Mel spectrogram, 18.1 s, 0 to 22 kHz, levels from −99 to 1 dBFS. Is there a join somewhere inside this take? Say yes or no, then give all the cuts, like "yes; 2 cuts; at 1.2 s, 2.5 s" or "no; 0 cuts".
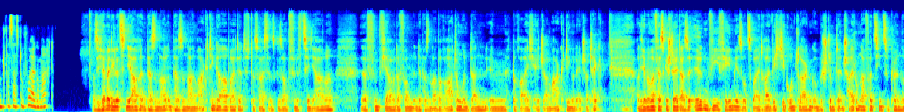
no; 0 cuts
